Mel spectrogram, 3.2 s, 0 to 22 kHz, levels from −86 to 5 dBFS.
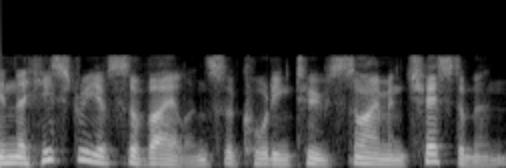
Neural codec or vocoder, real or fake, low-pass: none; real; 5.4 kHz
